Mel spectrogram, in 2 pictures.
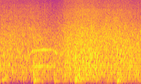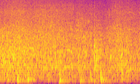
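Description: Water rushes and splashes steadily.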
